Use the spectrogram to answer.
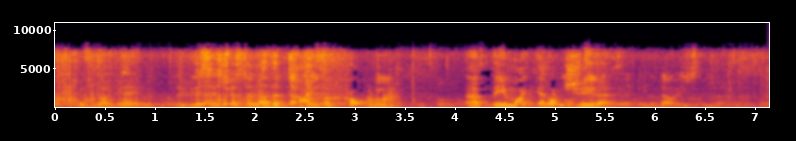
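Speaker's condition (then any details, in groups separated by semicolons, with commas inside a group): No condition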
